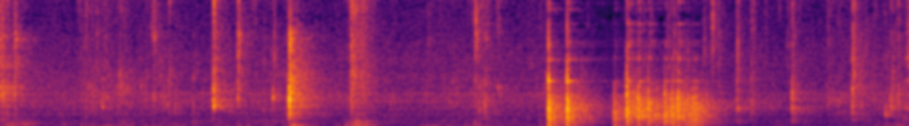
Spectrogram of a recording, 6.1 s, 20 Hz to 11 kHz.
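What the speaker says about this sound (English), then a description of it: "And now I'm going to add in these potatoes." Potatoes tumble into a pot pie dish in a home kitchen with an oven preheated to 400 degrees, making a few clattering knocks and clinks of food against the dish, the loudest bursts near the end, with no talk.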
